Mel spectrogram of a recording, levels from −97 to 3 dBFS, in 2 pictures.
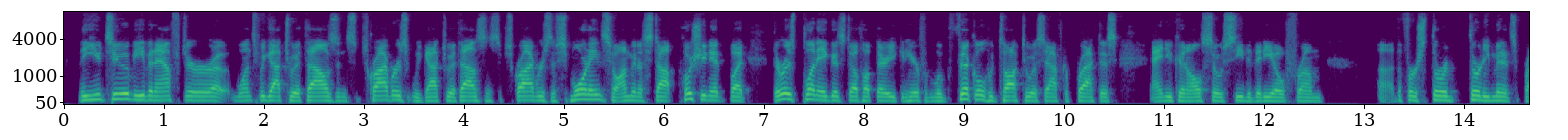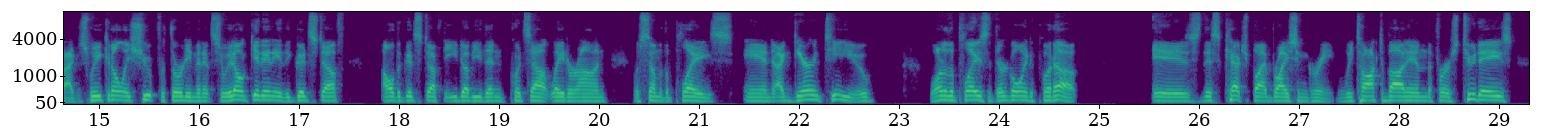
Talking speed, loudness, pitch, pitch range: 255 wpm, -30 LUFS, 140 Hz, 130-150 Hz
